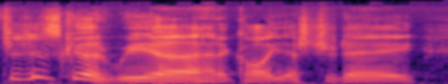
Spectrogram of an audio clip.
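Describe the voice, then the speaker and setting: A man's voice: on the high side, very animated, brisk, darkish tone, clean tone, no echo. A man co-hosting a podcast in casual chat, with a joking, bantering manner. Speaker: podcast co-host.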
